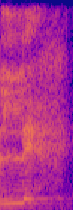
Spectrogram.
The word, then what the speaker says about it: lich: every voice actor to pronounce lich the same way is it lick i guess but there's a bunch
